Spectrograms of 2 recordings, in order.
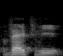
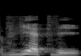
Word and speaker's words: Vetv: em russo, chama Vetv, não se pronuncia Vetv, fala Vietv, né?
